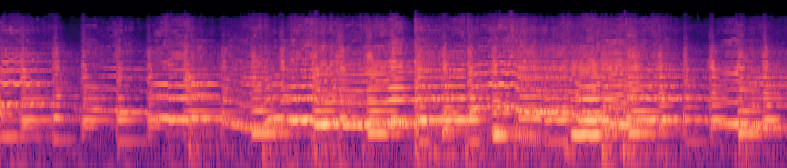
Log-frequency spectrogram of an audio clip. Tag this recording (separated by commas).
fiddle, Music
